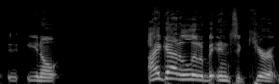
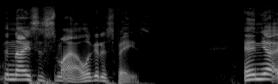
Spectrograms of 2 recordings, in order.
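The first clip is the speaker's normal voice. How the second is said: usual speaking voice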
